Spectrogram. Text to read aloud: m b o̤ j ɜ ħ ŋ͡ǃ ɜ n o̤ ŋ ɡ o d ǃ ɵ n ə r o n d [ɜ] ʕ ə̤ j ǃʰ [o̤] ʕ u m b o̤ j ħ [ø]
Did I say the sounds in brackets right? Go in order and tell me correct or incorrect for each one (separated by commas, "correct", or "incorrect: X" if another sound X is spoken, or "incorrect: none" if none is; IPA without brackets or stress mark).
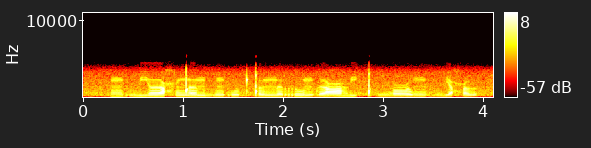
correct, correct, incorrect: ɵ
